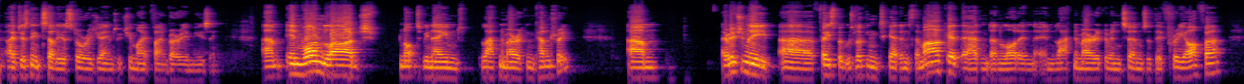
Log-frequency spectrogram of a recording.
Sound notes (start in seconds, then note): none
